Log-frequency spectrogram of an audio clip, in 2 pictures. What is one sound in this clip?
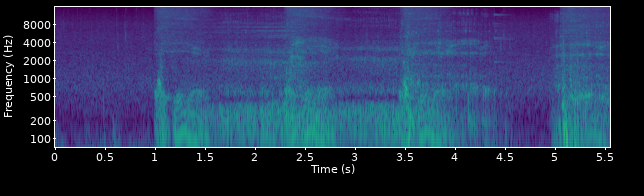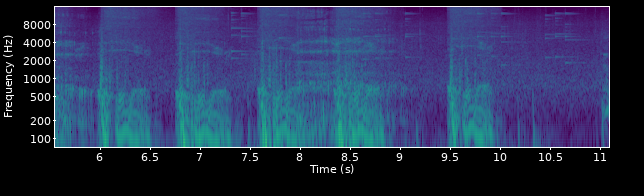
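A sword strikes with quick thumping hits.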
